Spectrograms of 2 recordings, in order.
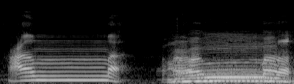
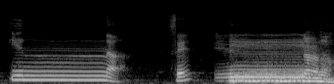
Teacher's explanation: this time gunna means continuous nasal sound for about two seconds sustained continuous nasal sound for about two seconds in pronunciation and it is produced from nose pipe you know the nose pipe there are two kinds of gunna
